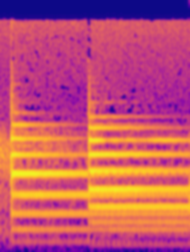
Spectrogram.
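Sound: doorbell ringing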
